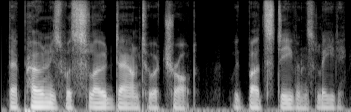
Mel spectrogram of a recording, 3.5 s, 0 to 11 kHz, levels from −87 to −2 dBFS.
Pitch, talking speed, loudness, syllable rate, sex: 90 Hz, 205 wpm, -19 LUFS, 5.7 syllables/s, male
